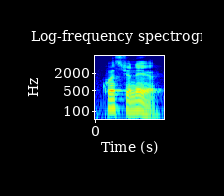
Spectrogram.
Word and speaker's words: questionnaire: We pronounce it as questionnaire. So this is questionnaire. Questionnaire. We don't pronounce an R in the end.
